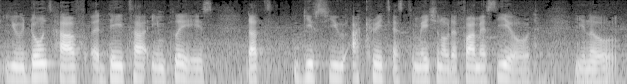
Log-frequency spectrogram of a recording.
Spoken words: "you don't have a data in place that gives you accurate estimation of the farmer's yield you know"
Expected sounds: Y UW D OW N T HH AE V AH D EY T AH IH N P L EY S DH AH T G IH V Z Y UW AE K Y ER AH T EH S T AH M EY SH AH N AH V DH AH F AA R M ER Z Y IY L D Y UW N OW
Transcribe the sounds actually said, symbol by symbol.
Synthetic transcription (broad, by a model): Y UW D OW N T HH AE V AH D EY T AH IH N P L EY S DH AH T G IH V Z Y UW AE K Y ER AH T EH S T AH M EY SH AH N AH V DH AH F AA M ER S Y IY L D Y UW N OW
